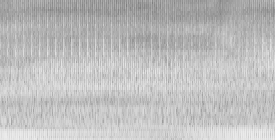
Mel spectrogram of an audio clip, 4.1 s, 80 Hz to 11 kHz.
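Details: VW T4 1.9 TD ABL diesel after a sheared crank gear bolt, piston-valve contact, all valves replaced, later a replacement head: steady idle with sharp regular knock about three times a second; shop suggested lifters or injectors, cause unconfirmed.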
